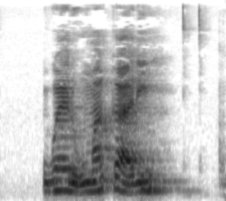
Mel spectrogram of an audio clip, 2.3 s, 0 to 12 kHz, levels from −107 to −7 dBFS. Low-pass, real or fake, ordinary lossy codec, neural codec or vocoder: 10.8 kHz; real; AAC, 64 kbps; none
